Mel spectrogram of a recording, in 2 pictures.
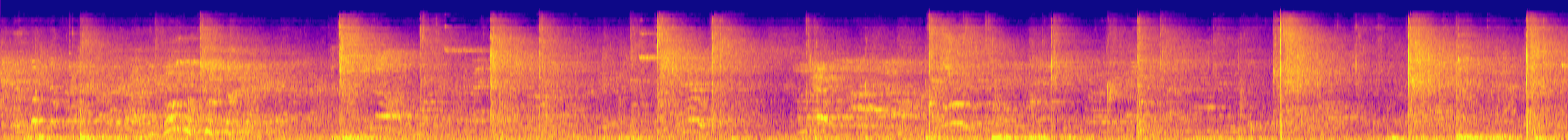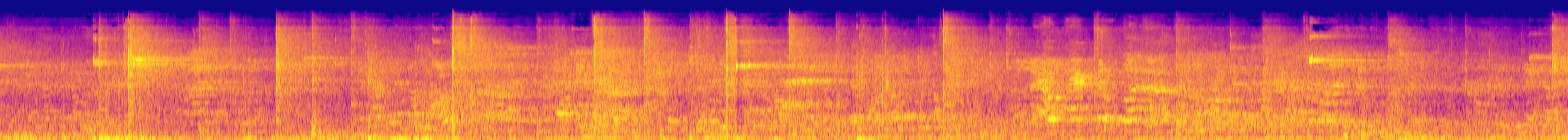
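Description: Badminton rallies: sharp taps of rackets striking shuttlecocks, many of them at irregular intervals, over a background of players' voices in a large gym hall.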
